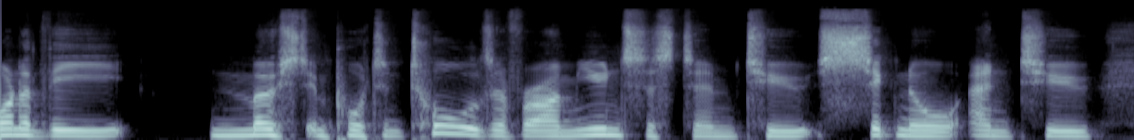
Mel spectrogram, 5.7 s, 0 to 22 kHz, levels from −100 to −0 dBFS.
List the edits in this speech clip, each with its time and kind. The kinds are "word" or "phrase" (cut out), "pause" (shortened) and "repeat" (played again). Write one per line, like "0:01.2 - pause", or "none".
none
